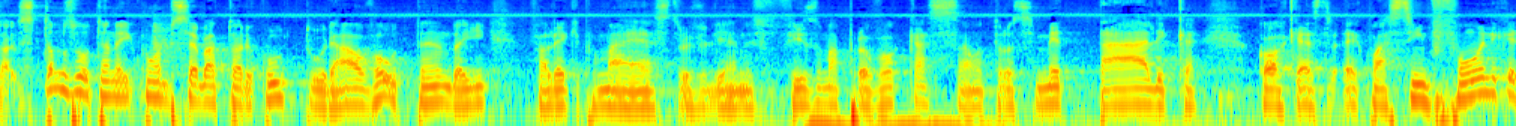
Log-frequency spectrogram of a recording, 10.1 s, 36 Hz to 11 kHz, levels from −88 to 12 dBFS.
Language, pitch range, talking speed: Portuguese, 95-120 Hz, 140 wpm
